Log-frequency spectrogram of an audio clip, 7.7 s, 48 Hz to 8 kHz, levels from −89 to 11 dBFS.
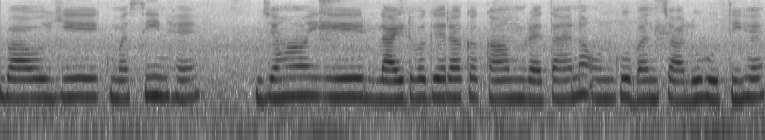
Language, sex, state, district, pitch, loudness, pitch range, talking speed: Hindi, female, Jharkhand, Jamtara, 220 Hz, -13 LUFS, 215-230 Hz, 125 wpm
